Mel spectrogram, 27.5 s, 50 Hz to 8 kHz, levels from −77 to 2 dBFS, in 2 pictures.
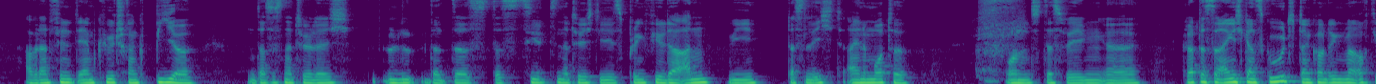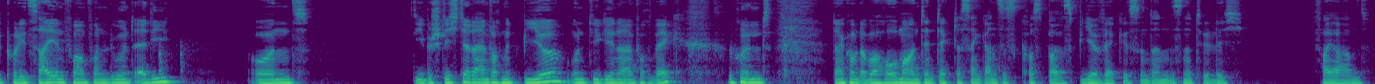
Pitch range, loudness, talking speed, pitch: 100-115 Hz, -27 LUFS, 170 wpm, 105 Hz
